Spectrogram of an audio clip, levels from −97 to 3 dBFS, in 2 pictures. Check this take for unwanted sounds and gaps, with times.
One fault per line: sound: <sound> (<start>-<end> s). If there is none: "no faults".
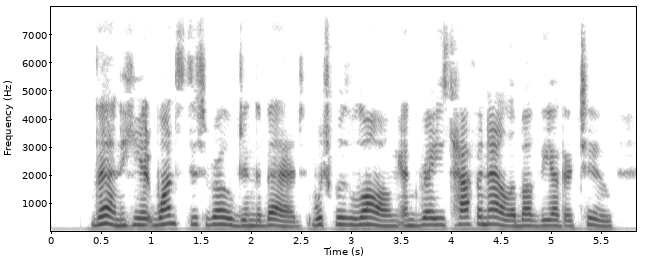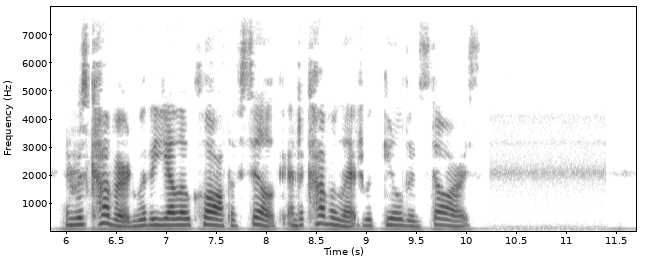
no faults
